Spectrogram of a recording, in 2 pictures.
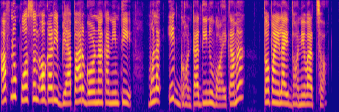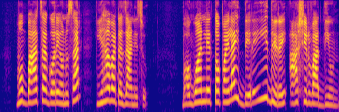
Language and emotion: Nepali, happy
